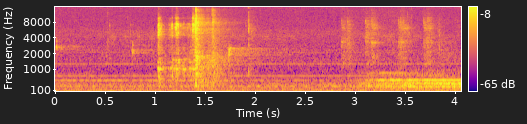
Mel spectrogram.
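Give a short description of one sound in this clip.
A heavy door creaks open slowly.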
